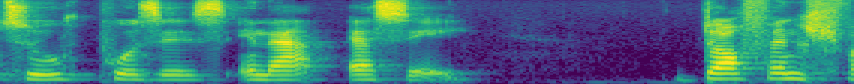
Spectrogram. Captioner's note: speaking in German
